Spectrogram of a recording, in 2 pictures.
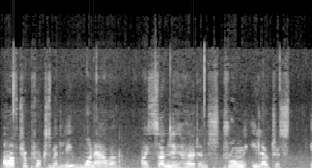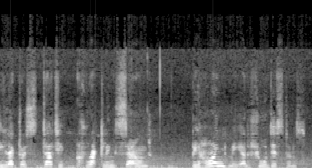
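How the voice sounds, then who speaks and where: A woman with a Dutch accent reading aloud from her own book in an earnest, measured way, outdoors in a snowy field. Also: high voice, sing-song, a bit bright. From Netherlands. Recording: distant mic, outdoor noise.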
